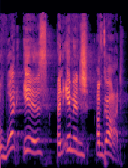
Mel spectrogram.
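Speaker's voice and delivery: What drawn out slow and weighty, falling at the end; a preacher's slow, deliberate opening question. Acted. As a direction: ask "So what is an image of God?" slowly, letting each word land. Preacher poses the key question.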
